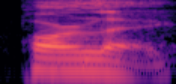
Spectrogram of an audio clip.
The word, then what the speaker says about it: Parler: It's spelled parlor. They wanted a catchy name. This is the French word for to Parlay. speak. Yeah, well, and it's Parler. called Parlay. Je vous parle. Yeah, Parler. French is Sydney's Yep.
